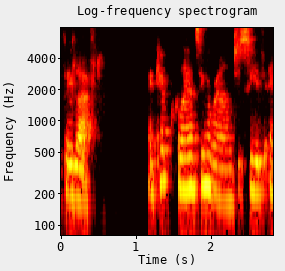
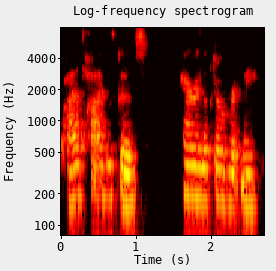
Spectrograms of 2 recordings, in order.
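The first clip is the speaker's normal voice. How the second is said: plain reading voice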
